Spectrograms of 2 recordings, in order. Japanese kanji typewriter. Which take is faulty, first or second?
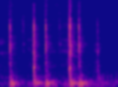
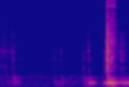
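first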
